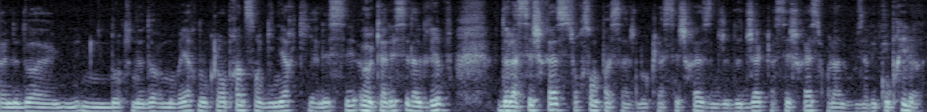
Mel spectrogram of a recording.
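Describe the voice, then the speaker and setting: A man's voice: mid-range voice, dark tone, breathy edge. A young man casually reviewing a manga chapter, rambling with many fillers and restarts, and reading panels aloud.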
